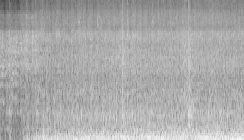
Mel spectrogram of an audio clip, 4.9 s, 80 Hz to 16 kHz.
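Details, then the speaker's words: 1955 Chevy 210 Delray 265 V8, first start in a long time after fuel spray: engine fires and holds a fast, steady high-rev run with no misfire, revving high because the accelerator was held open. "I I backed it off a little bit because it was revving real high. >> I had the accelerator."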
